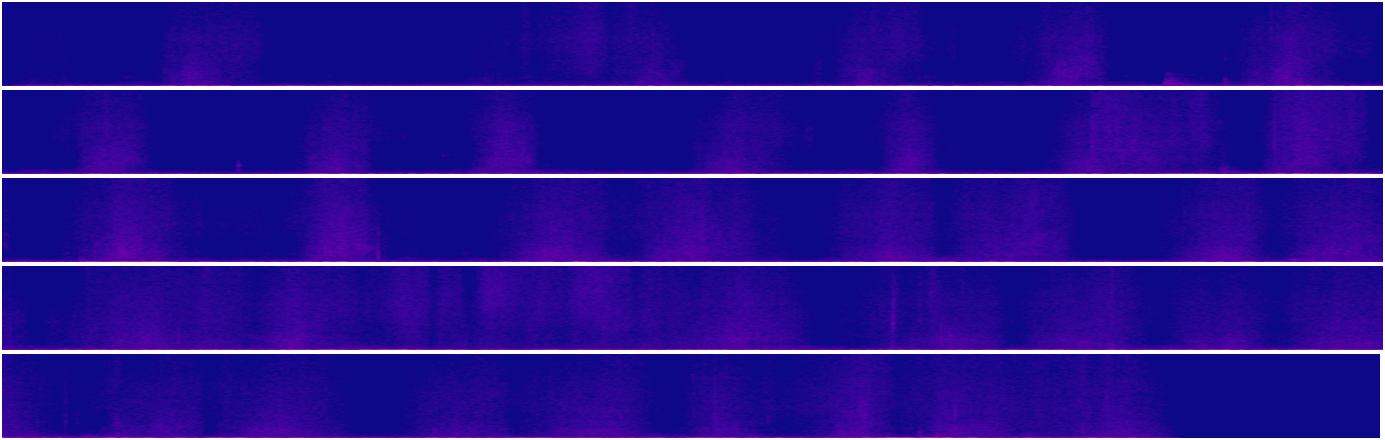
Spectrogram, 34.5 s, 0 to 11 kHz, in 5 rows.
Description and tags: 5-Clothing movement
Clothing, motion, move, movement, moving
